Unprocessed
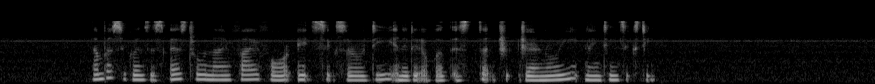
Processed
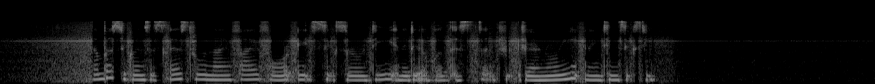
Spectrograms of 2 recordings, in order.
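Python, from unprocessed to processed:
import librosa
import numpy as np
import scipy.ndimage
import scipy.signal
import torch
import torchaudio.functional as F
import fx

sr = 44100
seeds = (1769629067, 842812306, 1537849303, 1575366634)

y = fx.transient(x, sr, attack_db=-4, sustain_db=12)
y = fx.pre_swell(y, sr, db_per_s=25.0)
y = y * librosa.db_to_amplitude(-7.5)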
